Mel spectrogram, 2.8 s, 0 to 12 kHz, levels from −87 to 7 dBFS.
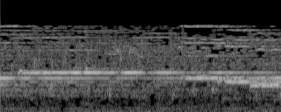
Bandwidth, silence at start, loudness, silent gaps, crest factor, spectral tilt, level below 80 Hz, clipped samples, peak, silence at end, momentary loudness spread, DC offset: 5.6 kHz; 0 s; -26 LUFS; none; 14 dB; 3 dB/octave; -62 dBFS; under 0.1%; -14 dBFS; 0 s; 3 LU; under 0.1%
